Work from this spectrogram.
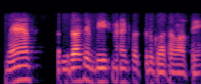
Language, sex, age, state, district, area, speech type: Hindi, male, 18-30, Rajasthan, Jaipur, urban, conversation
